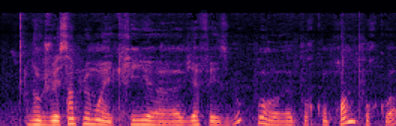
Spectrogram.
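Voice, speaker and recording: A man at medium pitch and moderate pace, with ordinary pitch variation, against noticeable background noise. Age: 30s. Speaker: coaching client. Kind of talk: testimony. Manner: hesitant, many fillers.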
